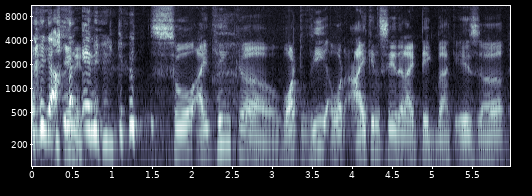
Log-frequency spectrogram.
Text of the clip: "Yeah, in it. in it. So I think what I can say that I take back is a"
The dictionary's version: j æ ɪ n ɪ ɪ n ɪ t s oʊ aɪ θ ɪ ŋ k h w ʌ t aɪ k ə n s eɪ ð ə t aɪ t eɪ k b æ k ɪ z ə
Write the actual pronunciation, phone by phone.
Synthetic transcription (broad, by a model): j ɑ ɪ n ɪ ɪ n ɪ t s oʊ aɪ t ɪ ŋ k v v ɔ t aɪ k ə n s eɪ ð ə t aɪ t eɪ k b æ k ɪ z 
